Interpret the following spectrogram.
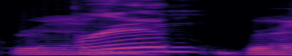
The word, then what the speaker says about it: Bryn: Bryn?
